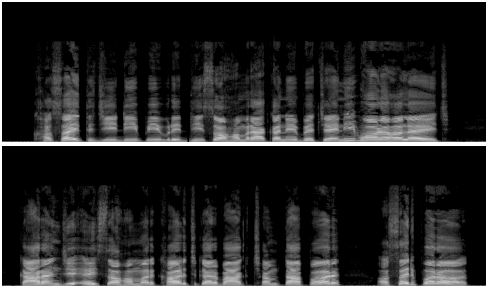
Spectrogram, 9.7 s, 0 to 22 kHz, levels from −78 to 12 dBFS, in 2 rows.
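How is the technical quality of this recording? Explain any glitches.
The speech has one glitch: a gap at a join of encoded pieces, from 1.86 to 1.88 s, between "खसैत जीडीपी" and "हमरा कने बेचैनी". A silence of about 29 ms opens mid-flow, with smeared edges. Two separately encoded sections were spliced untrimmed, leaving one encoder's start-up delay and the other's padded final frame in place. Unlike a dropout, nothing is lost: the speech resumes exactly where it stopped.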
